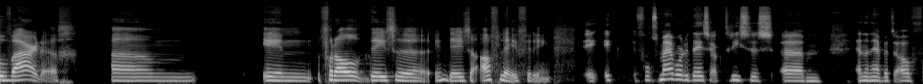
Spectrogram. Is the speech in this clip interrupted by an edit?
yes; 1 cut; at 5.7 s

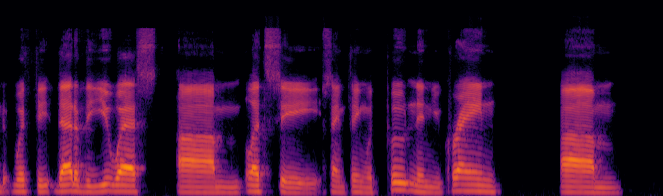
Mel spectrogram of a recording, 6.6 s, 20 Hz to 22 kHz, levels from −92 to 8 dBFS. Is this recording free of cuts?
no; 2 cuts; at 1.6 s, 3.2 s

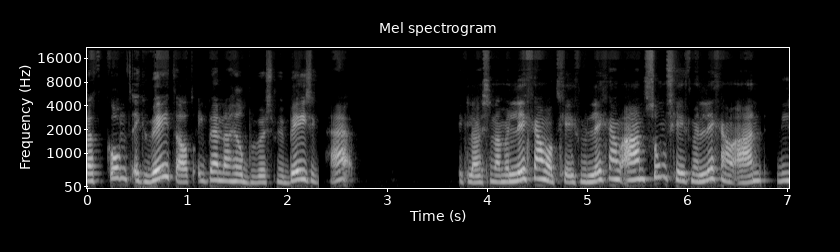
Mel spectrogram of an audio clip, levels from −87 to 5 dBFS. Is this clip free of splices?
no; 2 cuts; at 1.1 s, 2.3 s

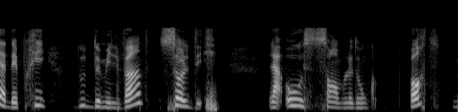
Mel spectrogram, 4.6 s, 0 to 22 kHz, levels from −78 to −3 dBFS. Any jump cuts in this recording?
no; 0 cuts

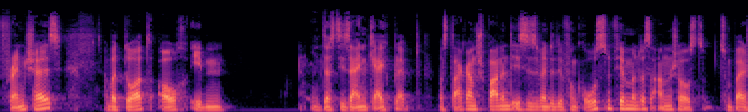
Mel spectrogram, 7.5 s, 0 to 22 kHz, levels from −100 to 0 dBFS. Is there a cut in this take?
yes; 1 cut; at 4.2 s

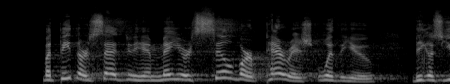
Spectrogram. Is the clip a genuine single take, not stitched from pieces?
yes; 0 cuts

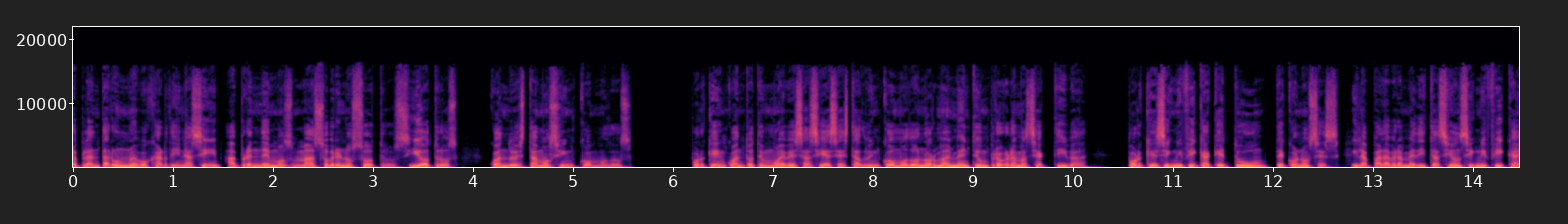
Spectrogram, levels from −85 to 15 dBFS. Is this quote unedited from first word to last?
no; 2 cuts; at 1.5 s, 10.4 s

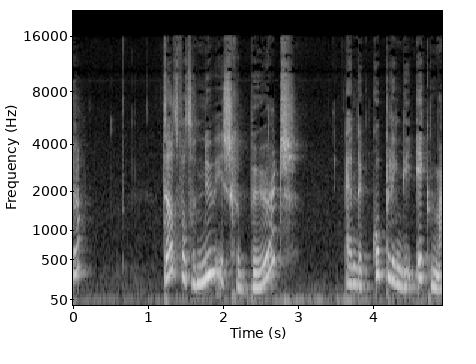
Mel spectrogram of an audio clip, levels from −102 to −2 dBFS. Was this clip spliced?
yes; 1 cut; at 1.1 s

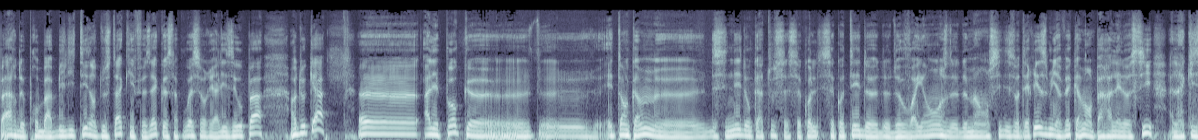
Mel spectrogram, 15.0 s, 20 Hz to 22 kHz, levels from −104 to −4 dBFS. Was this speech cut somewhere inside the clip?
no; 0 cuts

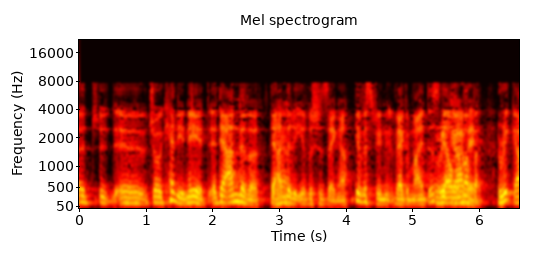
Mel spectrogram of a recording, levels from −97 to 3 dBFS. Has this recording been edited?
no; 0 cuts

